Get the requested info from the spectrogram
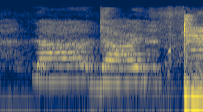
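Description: A small child singing a short phrase. Near the end, background music comes in suddenly.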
